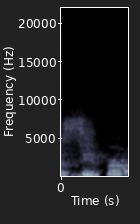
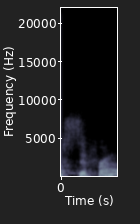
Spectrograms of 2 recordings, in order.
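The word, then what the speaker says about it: CFRA: a little bit so Supra or cifra if you would like to say that that's fine people pronounce it differently but that stands for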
